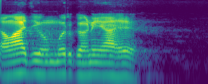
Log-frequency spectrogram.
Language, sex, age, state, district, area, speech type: Sindhi, male, 45-60, Gujarat, Junagadh, urban, read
